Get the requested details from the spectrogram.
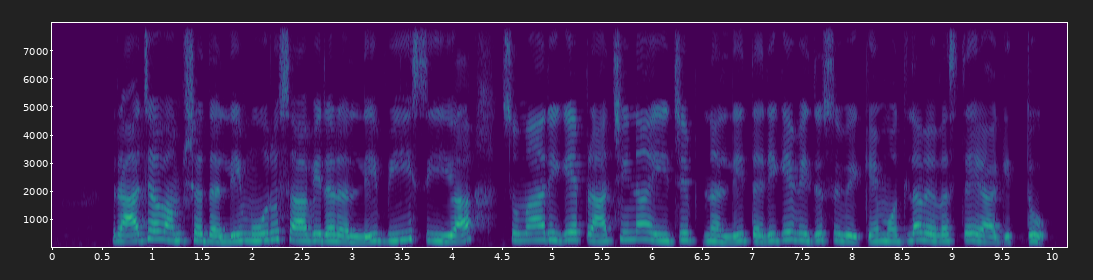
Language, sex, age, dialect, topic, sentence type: Kannada, female, 18-24, Mysore Kannada, banking, statement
